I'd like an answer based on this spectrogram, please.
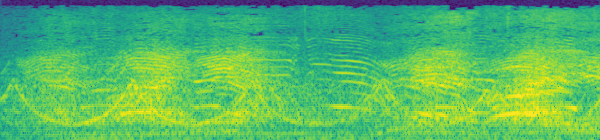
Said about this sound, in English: At a gathering of anti-war protesters on Sunday, a crowd of several hundred milled outside Russia's defense ministry chanting, "No to war."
